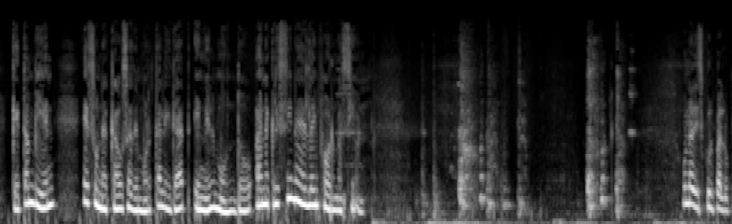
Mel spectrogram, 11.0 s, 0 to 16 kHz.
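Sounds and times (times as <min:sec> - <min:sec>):
speech: 0:00.2 - 0:05.6, 0:10.2 - 0:10.9
person coughing: 0:06.8 - 0:08.0, 0:08.8 - 0:09.6.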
